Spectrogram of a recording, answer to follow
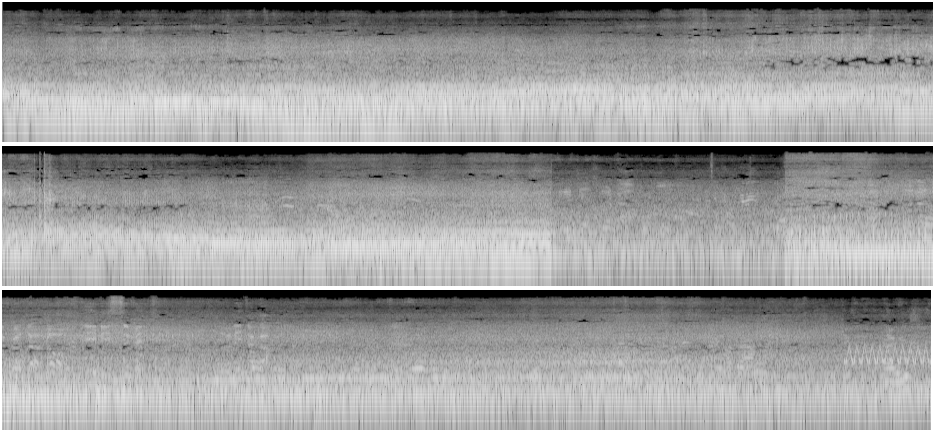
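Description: Rally cars driving past at speed, engines revving up and down through gear changes, with spectators' voices. The sound dips briefly just past halfway, then the engines return.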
